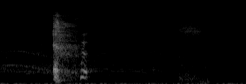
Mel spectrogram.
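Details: Adult woman coughing while speaking into a microphone at a campaign rally in a large room: a single sharp cough with a brief second burst, then a soft breath.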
